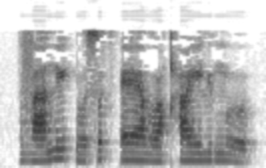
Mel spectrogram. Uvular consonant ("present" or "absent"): present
